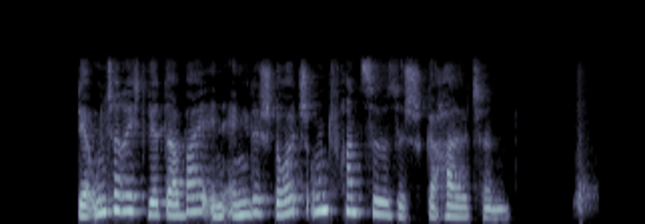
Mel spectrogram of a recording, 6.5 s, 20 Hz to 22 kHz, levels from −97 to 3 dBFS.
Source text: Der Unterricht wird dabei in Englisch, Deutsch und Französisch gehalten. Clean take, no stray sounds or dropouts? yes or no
no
